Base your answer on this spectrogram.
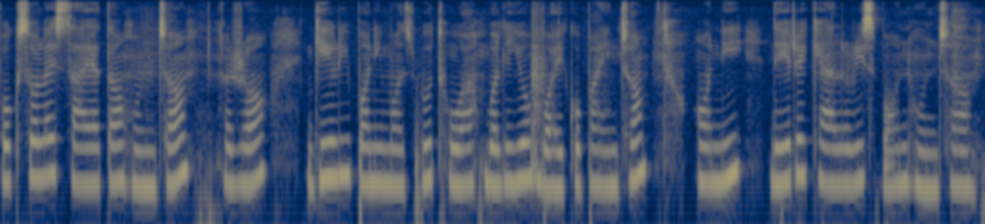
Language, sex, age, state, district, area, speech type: Nepali, female, 18-30, West Bengal, Darjeeling, rural, spontaneous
